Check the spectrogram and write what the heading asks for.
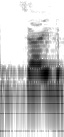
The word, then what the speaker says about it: CHILD: उसके बाद यहाँ आप देखेंगे CHILD, तो दोस्तों इसे चिल्ड नहीं पढ़ेंगे, चाइल्ड पढ़ेंगे, क्योंकि CHILD इसका उच्चारण ही होता है चाइल्ड के रूप में, चाइल्ड, ठीक है, चाइल्ड, ठीक है।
